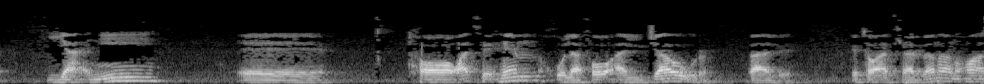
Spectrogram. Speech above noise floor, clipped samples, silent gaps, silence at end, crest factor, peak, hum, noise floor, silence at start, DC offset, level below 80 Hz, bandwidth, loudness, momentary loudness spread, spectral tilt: 26 dB; under 0.1%; none; 0 s; 16 dB; 0 dBFS; none; -41 dBFS; 0 s; under 0.1%; -50 dBFS; 10.5 kHz; -16 LUFS; 15 LU; -7 dB/octave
